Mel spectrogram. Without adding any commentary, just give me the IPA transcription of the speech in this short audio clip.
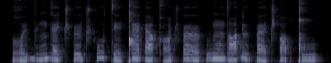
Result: ʁ y˩˥ ɡ y˩˥ ŋ ɡ ɛ˩˥ t͡ʃʼ ø˦˨ t͡ʃʼ u˥ t e˨˩˦ ǃ ɛ̃˥ ʔ æ˨ qʼ ɑ̃˩˥ t͡ʃʼ œ˦˨ | v ũ˥ d ɑ˩˥ ɗ ʉ˨ p æ˨˩˦ t͡ʃʼ ɑ̃˦˨ ʔ ǃ u˨

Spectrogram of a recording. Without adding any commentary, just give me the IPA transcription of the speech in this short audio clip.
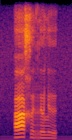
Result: a x ɘ r ɘ l ɪ

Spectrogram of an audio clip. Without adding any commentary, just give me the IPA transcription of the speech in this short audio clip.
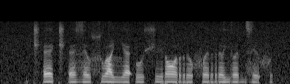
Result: t͡ʃʼ ɛ t͡ʃʼ ɛ z ɛ sʷ ɑ ʎ æ ʔ u ʃ i ɾ ɔ r ʊ f ə r ə j ə d z ɪ f

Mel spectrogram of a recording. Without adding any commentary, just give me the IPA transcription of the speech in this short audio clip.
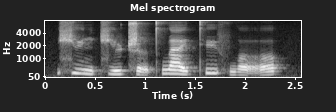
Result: ɕ y˥˩ n t͡ɕ y˧˥ ʈ͡ʂ ɤ̰˨˩ t̪ʰ w a˥˩ ɪ̯ t̪ʰ y˥ f w ɔ̰˨˩˦

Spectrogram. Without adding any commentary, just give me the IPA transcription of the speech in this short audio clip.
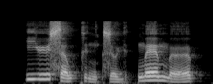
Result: j yː˥ s ɐ˨˥ w k ɪ˨˩ ŋ t͡s ɵ˨˩ ɥ ɪ˨˥ k̚ m ɛː˥ m œː˨˥ p̚

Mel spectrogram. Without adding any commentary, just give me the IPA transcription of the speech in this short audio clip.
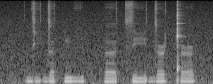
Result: d i̤ d ə t m i̤ | ə t͡s i d ə˞ ǃ ə˞

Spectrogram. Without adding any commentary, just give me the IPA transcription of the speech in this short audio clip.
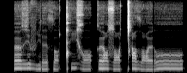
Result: œ˥ ɣ ɪ˥ v i˩ ɾ ɘ˩ θ ɔ˩ ǃʰ i˥ ɣ ɔː˩ k œː˥ zˤ œː˩ ǀʰ ɘ˥ ðˤ œː˩ ɾ oː˥

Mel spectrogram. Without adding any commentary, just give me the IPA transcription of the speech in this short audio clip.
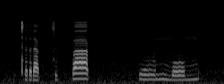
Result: t r a˨˩ k̚ s ɯ˨˩ k̚ p a˥˩ k̚ | k w u˦˥ n m o˦˥ m

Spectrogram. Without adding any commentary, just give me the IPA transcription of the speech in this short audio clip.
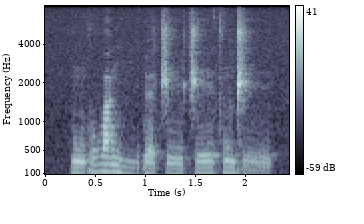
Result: ɾ ũ˨ r ʊ˦ β a˦ ŋ iː˨ ɗ ɛ˨ t͡ʃ eː˨ t͡ʃ eː˦ t͡s ũ˦ d͡ʒ eː˨

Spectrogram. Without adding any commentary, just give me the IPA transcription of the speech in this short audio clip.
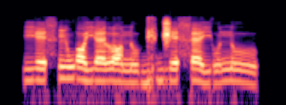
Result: j e˧ s ĩ˦ w ɔ˧ j ɛ˦ l ɔ˧ n u˧ ɡ i˦ d͡ʒ e˦ s ɛ˦˨ j u˨˦ n u˦˨

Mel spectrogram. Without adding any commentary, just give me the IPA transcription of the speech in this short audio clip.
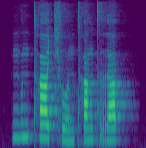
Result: m u˥˩ n tʰ aː˥˩ t͡ɕʰ ɤː˩˦ n tʰ a˦˥ ŋ t r a˥˩ k̚

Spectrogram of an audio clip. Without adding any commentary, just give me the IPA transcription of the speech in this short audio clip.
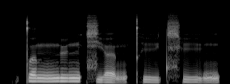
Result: t̪ ə˦ n n̪ y˦ n t͡ɕ j ɛ̰˨˩ n t̪ʰ i˨˦ t͡ɕʰ ḭ˨˩ ŋ

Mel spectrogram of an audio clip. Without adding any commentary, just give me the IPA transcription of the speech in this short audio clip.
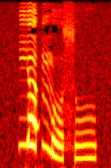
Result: j ä˦ ʔ m o˨ sʰ u˦

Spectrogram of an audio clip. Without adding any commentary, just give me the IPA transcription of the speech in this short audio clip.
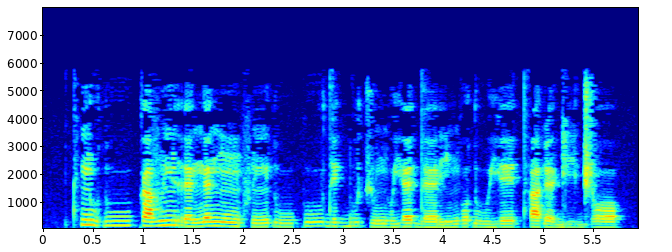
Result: tʰ ĩ˦ ɾ u˨ ɗ uː˦ k a˦ v ĩ˦ r ɛ˨ ŋ ɛ˦ ŋ ũ˦˨ f ĩ˨˦ ɗ uː˨ k uː˦ d e˦ ɡ͡b u˦ t͡ʃ u˨ ɲ u˨ j ɛ˦ d ɛ˨ ɾ i˨ ɲ o˦ ɗ uː˨ j eː˦ tʰ a˦ ɗ ɛ˨ ɡ i˨ d͡ʒ ɔ˨

